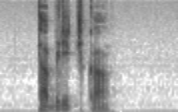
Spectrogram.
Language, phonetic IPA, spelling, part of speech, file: Polish, [taˈblʲit͡ʃka], tabliczka, noun, Pl-tabliczka.ogg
